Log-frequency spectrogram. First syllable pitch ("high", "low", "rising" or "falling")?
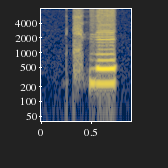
high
